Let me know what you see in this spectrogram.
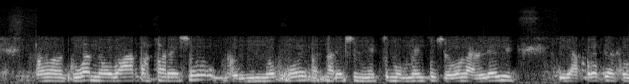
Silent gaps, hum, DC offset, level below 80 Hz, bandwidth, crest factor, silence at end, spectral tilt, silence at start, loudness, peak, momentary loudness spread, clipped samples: none; none; under 0.1%; -58 dBFS; 10 kHz; 12 dB; 0 s; -8 dB/octave; 0 s; -17 LUFS; -4 dBFS; 4 LU; under 0.1%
